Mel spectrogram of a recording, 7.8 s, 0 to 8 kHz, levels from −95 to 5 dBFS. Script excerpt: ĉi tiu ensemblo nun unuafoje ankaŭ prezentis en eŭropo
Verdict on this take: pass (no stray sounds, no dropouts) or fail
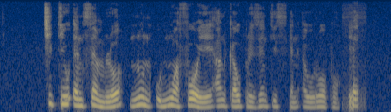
fail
